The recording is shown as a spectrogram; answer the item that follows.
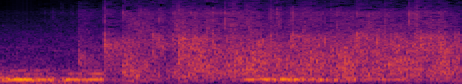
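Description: Audience applauding, the clapping starting about half a second in after a man's voice and continuing steadily.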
